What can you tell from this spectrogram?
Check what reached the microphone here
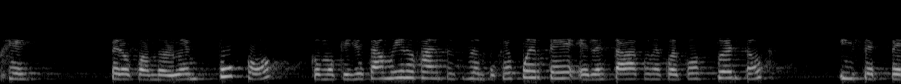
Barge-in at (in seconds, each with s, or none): none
